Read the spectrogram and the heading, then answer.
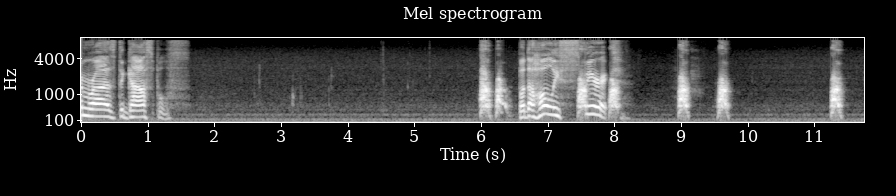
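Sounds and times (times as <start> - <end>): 
speech: 0.0 - 1.5, 6.6 - 8.2
female dog barking: 6.0 - 6.5, 7.4 - 8.2, 8.9 - 9.8, 11.2 - 11.5.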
